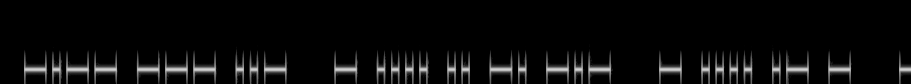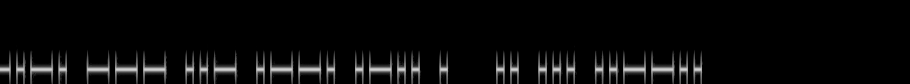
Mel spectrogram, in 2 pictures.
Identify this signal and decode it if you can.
Morse code, heard as a keyed tone, about 17 wpm, 700 Hz. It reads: YOU THINK THAT COUPLE IS?
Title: Sentences from Top 1100 Words 17wpm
